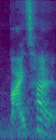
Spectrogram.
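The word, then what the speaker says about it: 白菜: So bok choy is pronounced as bai cai, which is the same pronunciation as 100 fortune.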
